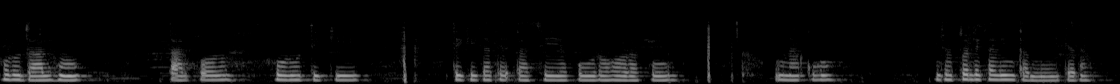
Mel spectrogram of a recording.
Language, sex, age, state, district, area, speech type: Santali, female, 18-30, West Bengal, Paschim Bardhaman, urban, spontaneous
